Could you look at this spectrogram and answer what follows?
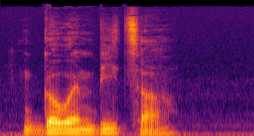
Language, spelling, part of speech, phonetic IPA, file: Polish, gołębica, noun, [ˌɡɔwɛ̃mˈbʲit͡sa], Pl-gołębica.ogg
